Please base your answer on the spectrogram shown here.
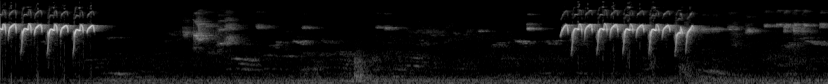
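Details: Vigorous song of a male pied bushchat, meant as a master recording for other birds: a rapid volley of sharp, shrill downward notes, a pause of scattered soft chips, then a second longer burst of about ten notes.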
